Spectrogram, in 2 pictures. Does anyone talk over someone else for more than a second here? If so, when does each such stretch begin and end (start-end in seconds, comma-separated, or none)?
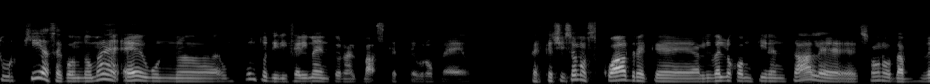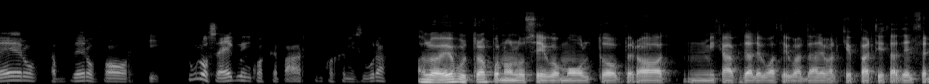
none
